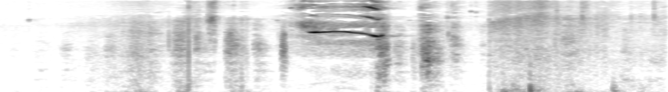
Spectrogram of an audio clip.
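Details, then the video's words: White Samoyed puppy booped on the nose, giving a tiny high, thin squeak that slides downward, surrounded by soft panting and snuffling breaths. "just a little samoyed boop and squeek!"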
